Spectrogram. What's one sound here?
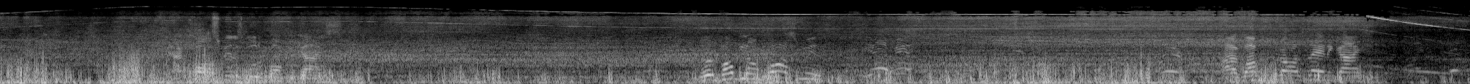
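A model jet's turbine whines loudly and steadily close by.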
